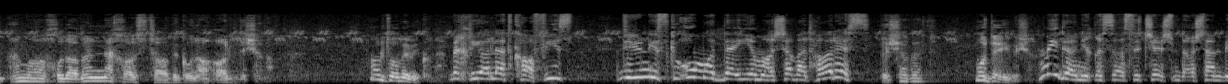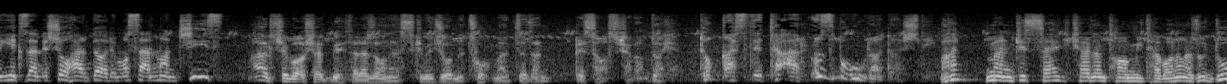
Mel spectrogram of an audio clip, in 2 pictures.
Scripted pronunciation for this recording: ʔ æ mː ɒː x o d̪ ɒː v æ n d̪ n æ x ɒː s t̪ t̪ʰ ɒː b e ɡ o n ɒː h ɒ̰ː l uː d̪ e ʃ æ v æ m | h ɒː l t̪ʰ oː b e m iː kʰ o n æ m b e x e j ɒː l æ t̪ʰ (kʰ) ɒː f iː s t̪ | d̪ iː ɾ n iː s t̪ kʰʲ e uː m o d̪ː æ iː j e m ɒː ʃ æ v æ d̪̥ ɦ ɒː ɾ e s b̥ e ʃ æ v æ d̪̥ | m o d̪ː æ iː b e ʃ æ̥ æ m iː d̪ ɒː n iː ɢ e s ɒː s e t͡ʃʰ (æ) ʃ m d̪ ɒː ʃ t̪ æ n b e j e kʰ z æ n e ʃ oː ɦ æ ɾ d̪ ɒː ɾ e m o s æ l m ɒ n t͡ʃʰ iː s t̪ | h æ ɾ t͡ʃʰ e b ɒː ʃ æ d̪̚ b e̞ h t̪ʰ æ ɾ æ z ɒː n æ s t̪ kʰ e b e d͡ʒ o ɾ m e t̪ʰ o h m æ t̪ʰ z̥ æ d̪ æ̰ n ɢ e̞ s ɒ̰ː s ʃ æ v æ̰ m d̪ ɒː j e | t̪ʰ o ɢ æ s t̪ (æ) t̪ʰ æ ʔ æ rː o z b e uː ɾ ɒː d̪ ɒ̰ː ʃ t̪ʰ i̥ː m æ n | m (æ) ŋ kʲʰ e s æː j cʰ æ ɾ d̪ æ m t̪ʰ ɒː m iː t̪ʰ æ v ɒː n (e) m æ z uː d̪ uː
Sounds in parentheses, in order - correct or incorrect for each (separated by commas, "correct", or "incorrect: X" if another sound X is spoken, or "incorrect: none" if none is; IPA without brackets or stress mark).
correct, incorrect: e, incorrect: e, correct, incorrect: æ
